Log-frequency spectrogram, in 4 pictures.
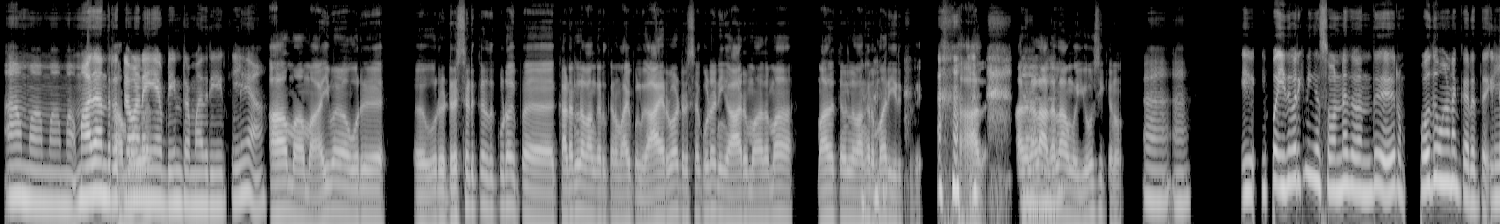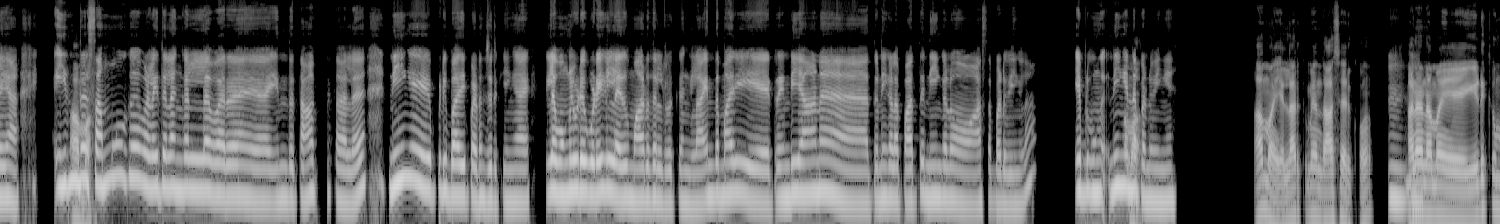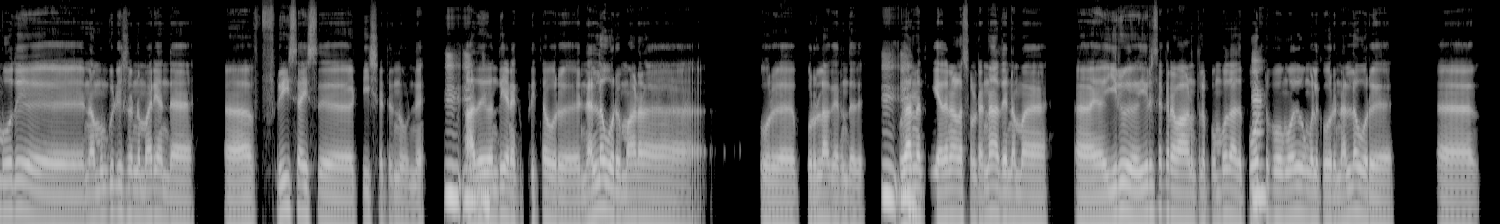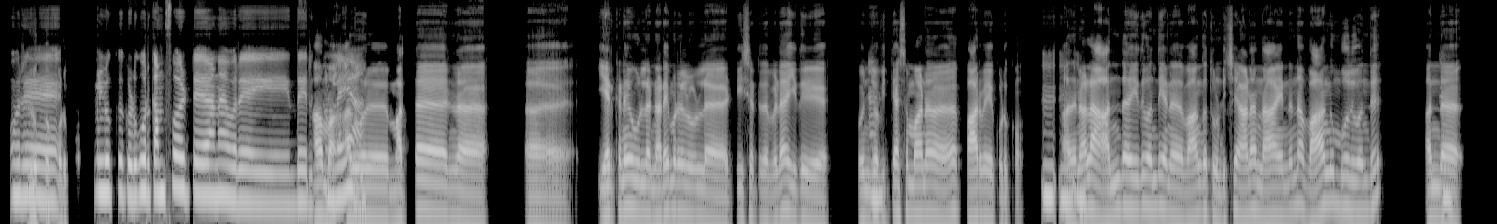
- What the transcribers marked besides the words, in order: laughing while speaking: "ம். ஆ, ஆ, ஆ, ஆ"; in English: "ட்ரெண்டியான"; drawn out: "எடுக்கும்போது"; in English: "ஃப்ரீ சைஸ்"; drawn out: "மாட"; in English: "கம்ஃபர்ட்"; drawn out: "ஒரு"
- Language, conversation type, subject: Tamil, podcast, சமூக ஊடகம் உங்கள் உடைத் தேர்வையும் உடை அணியும் முறையையும் மாற்ற வேண்டிய அவசியத்தை எப்படி உருவாக்குகிறது?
